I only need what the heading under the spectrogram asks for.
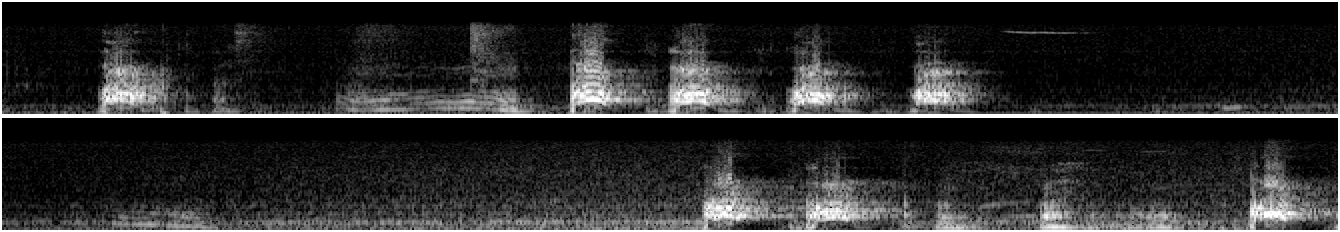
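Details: Two basset hounds, Floyd and Fred, voicing their thoughts: a run of short, loud harmonic barks in quick succession, a quiet stretch with soft grumbling, then another burst of barks and yelps toward the end.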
